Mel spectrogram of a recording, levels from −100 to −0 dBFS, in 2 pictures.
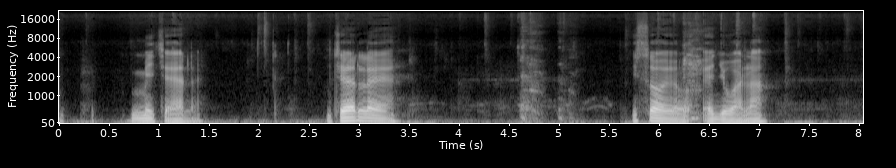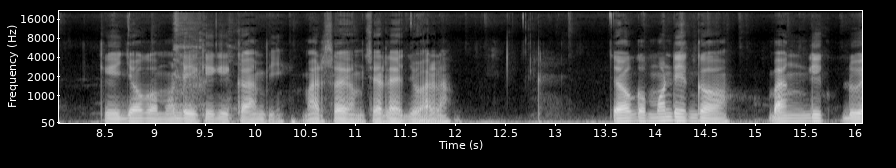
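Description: No technical faults can be heard anywhere in the recording; the speech signal stays steady and intact throughout.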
